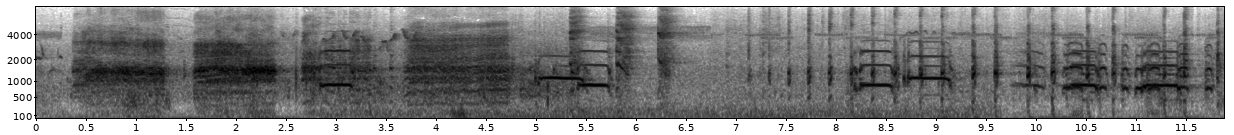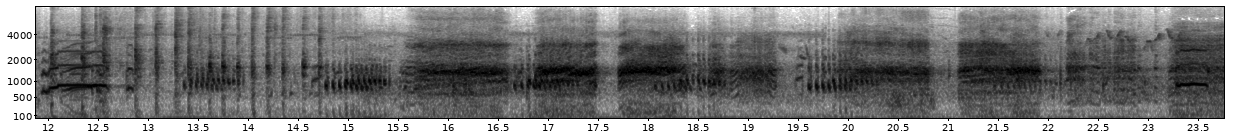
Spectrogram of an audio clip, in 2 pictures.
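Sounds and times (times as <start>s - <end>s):
bird clucking notes and short harmonic squeals: 0.4s - 23.7s.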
